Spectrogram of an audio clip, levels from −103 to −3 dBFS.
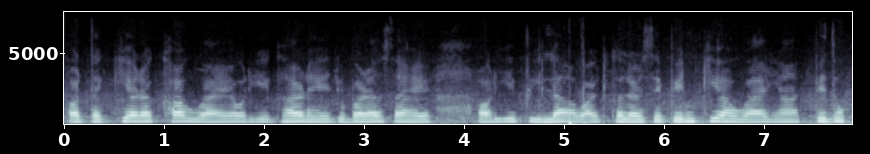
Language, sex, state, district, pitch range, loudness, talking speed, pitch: Hindi, female, Jharkhand, Jamtara, 200-210 Hz, -16 LUFS, 205 wpm, 205 Hz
